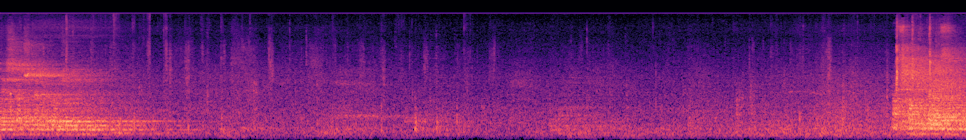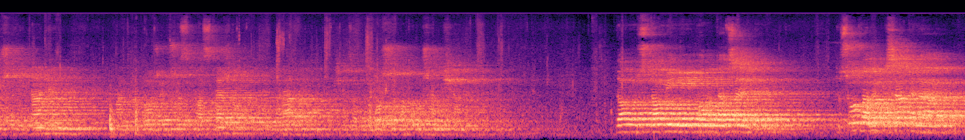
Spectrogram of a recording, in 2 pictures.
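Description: A congregation of men and women sings a hymn in a large, echoing church.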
